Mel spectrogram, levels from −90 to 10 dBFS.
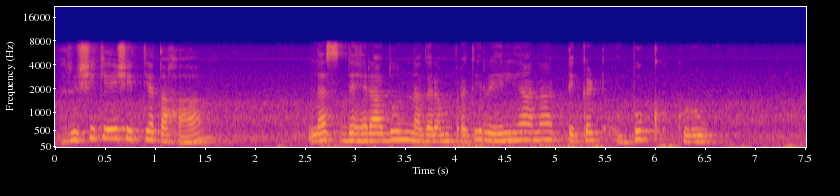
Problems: none marked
